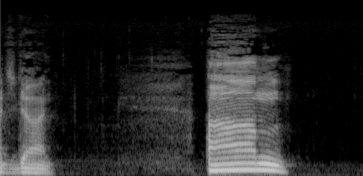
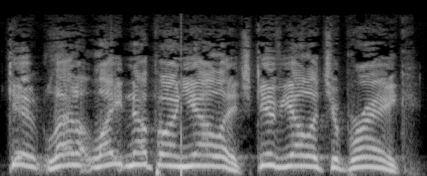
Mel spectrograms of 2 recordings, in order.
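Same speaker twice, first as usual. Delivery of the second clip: high-pitched mock yell, no real volume; imitated heckler's yell; 12 semitones higher than usual. Fan yelling at the host to go easy on Yelich, high mock yell. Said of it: "another guy yelled in".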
